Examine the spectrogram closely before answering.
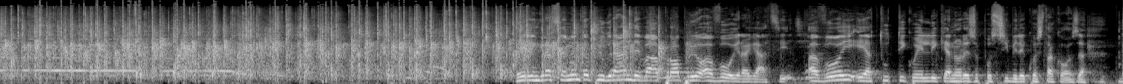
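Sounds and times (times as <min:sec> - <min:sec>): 
audience applause: 0:00.0 - 0:07.0
speech: 0:05.2 - 0:11.2.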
